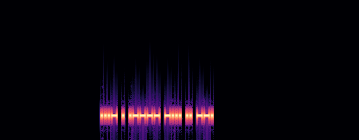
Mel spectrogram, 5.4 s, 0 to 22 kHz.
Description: Morse code, heard as a keyed tone, about 46 wpm, 700 Hz. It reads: VE1BIG
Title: DXCC-100 Call Signs - 6 Characters - Repeated 3x - 45wpm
